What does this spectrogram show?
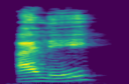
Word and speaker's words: allez: These letters and letter combinations are pronounced more or less like A in the English word may, without the Y part being pronounced. This is a closed A, so the pronunciation is something like E.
